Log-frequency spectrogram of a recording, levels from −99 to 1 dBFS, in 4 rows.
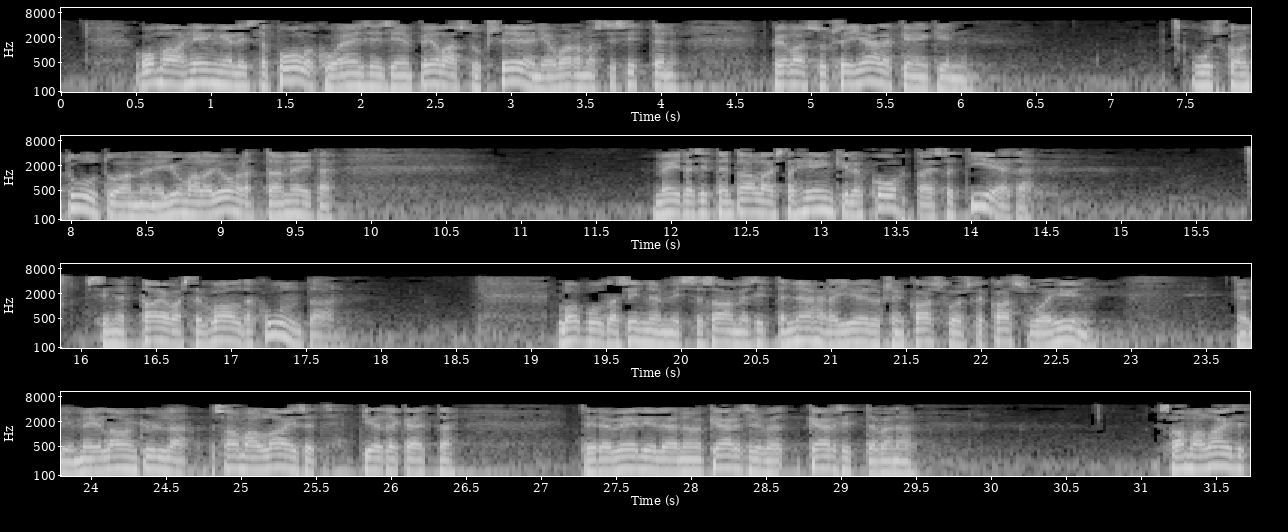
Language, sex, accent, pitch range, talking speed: Finnish, male, native, 115-140 Hz, 90 wpm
